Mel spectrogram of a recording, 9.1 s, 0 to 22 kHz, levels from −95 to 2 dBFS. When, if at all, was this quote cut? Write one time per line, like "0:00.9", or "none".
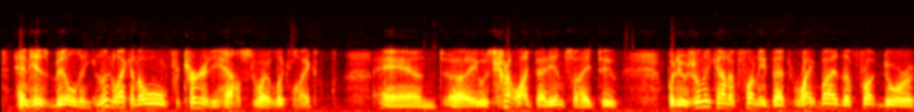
0:00.9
